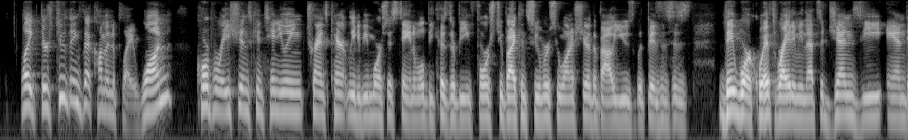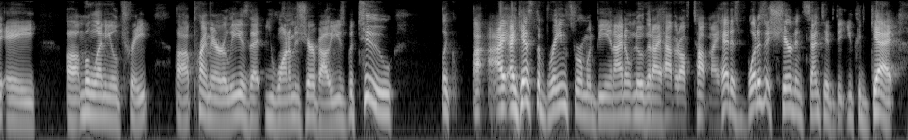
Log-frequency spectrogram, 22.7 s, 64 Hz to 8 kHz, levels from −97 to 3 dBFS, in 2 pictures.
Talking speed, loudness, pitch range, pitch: 240 wpm, -22 LUFS, 135-170 Hz, 145 Hz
